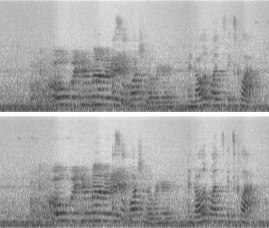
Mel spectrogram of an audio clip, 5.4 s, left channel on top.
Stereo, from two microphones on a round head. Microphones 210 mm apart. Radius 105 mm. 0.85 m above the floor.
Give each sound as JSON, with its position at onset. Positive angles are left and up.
{"t": 0.6, "sound": "a shout", "side_deg": -75, "distance_m": 6.0}
{"t": 2.2, "sound": "a woman speaking", "side_deg": -70, "distance_m": 5.0}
